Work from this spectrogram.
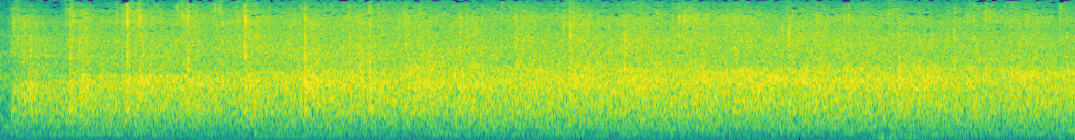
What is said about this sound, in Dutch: Ik weet niet of ik een applaus verdien.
